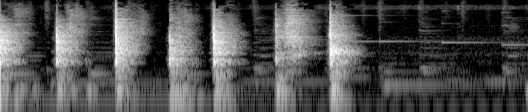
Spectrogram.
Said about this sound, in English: I'm gonna smash one garlic. Yeah, make sure it's nice and thin.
